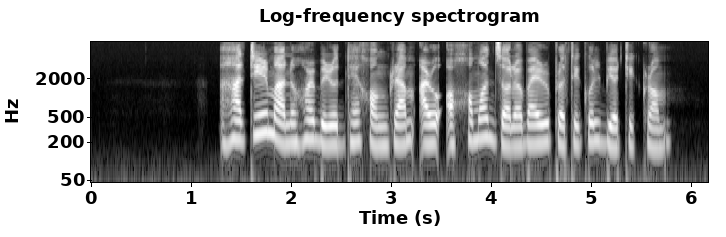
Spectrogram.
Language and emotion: Assamese, neutral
